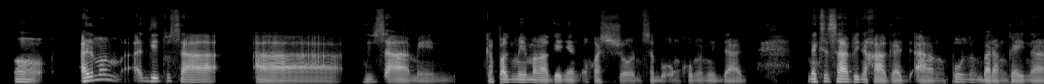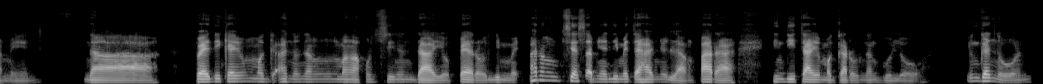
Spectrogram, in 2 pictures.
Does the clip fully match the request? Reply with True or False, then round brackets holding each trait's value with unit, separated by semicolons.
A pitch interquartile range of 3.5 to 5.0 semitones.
True (4.6 semitones)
